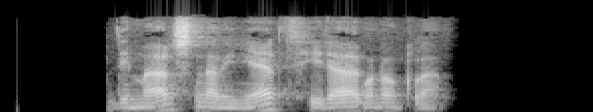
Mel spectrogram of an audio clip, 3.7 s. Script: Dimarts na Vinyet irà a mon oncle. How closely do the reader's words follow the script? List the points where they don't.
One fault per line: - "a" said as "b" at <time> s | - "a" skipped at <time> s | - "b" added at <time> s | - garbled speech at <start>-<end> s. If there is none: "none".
none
